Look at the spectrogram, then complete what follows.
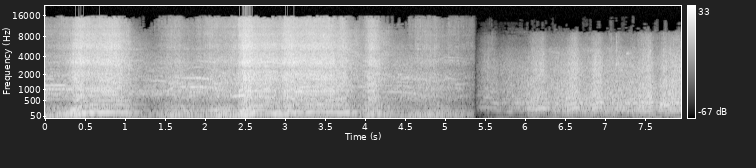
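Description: Monster truck engine revving hard, its pitch surging up and down in repeated bursts. About five seconds in there is an abrupt cut to another monster truck's engine revving, a little quieter.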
